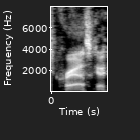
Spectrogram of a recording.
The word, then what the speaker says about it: Kraska: of your own with Wayne Kraska, and I'm pronouncing that right. It is Kraska, correct?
